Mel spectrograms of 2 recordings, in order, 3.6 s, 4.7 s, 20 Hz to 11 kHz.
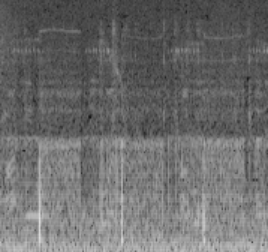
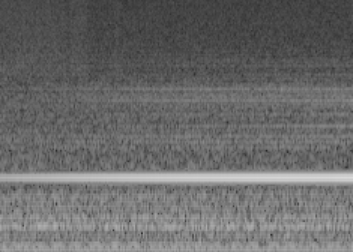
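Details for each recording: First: Restored Sparton 5 tube radio after alignment, tuned on deck: sharp clicks about once a second over quiet hiss; interference owner attributes to his sleeping computer's power supply refreshing RAM, not a radio fault. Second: Sparton 5 tube radio first powered on restricted power after a change: clean, steady high tone, swelling slightly, no hum, crackle or distortion; radio works.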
